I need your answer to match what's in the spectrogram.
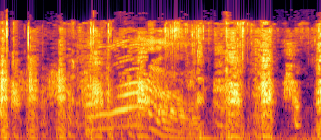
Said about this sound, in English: Good morning, chickens and ducks. How's everyone doing this morning?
